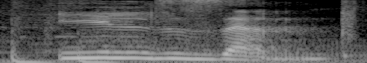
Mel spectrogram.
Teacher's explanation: But you should note that there is a required liaison in the sentence as well, and this is between il and aiment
